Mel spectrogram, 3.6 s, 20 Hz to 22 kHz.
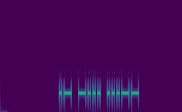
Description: Morse code, heard as a keyed tone, about 25 wpm, 700 Hz. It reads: AB3
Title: USA Call Sign Prefixes - Repeated 2x - 25wpm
